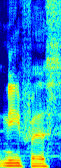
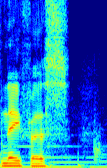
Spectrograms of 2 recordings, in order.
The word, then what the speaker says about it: Nafas: It's not Nephas, it's Nafas. Uh whose name I've been mispronouncing.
